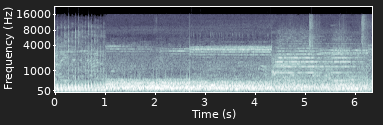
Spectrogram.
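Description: Road traffic close by: a motor vehicle engine running with a steady low rumble, and vehicle horns sounding, one held high tone from just under three seconds in and a fuller horn from about four seconds in to the end.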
